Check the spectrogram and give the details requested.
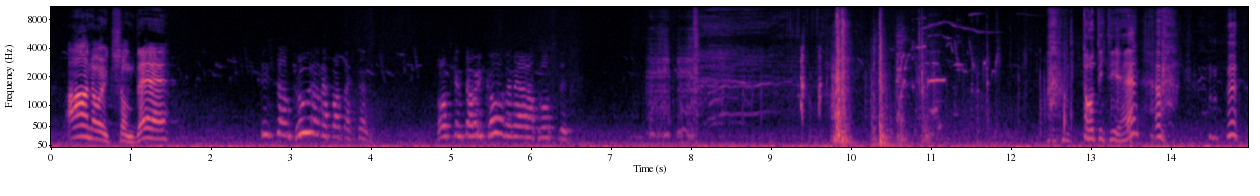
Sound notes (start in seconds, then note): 3.6 rural Doric accent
